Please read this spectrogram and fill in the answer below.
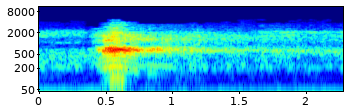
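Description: A man's single drawn-out exclamation, 'hā', about half a second in, followed by a pause with a steady faint hiss.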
